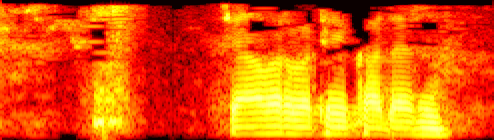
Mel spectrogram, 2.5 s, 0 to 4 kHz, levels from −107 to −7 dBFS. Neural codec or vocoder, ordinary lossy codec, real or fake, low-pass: none; MP3, 16 kbps; real; 3.6 kHz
